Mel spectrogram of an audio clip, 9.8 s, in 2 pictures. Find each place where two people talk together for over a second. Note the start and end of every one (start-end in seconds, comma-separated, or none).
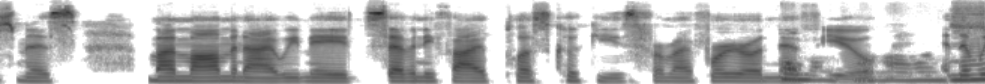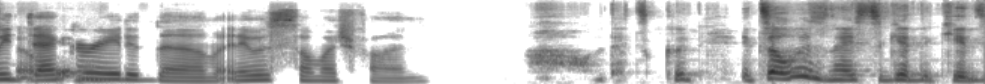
3.9-5.5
